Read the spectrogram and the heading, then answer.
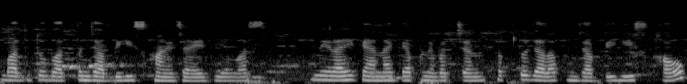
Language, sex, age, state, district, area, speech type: Punjabi, female, 30-45, Punjab, Pathankot, rural, spontaneous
